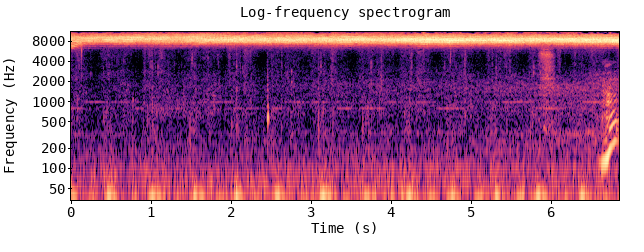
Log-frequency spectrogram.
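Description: A cicada chirrs at night in a continuous, high, steady buzz that holds unbroken throughout, with soft regular footsteps faintly beneath it.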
